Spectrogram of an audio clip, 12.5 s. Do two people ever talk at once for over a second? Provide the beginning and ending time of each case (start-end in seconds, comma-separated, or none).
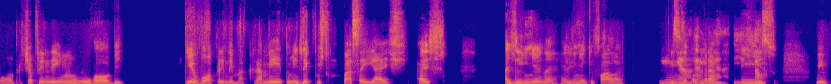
10.0-11.5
